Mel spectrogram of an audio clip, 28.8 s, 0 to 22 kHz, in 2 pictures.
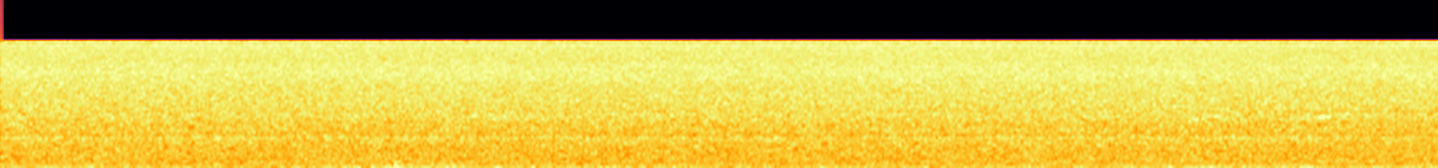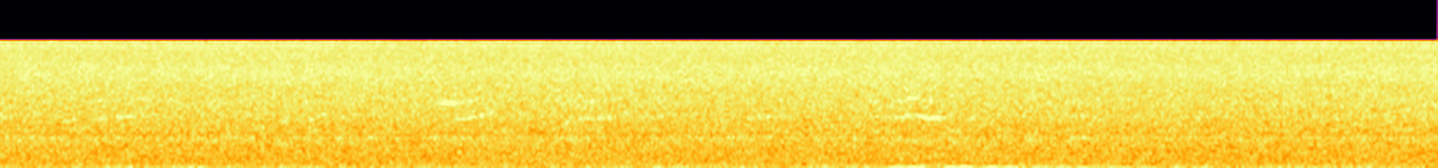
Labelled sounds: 23.5	23.8	humpback whale, 1.2 to 1.3 kHz

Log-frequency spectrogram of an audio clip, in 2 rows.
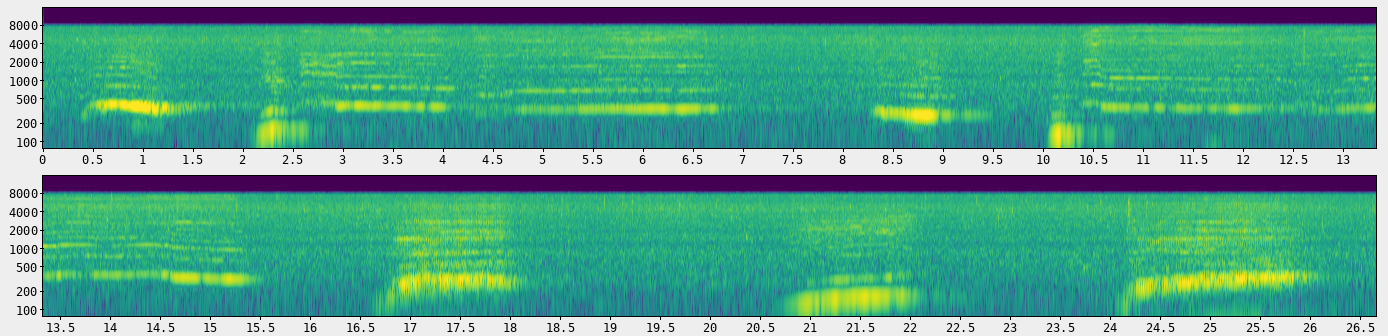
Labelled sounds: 0.5	1.2	humpback whale, 0.78 to 2.5 kHz
2.2	4.0	humpback whale, 0.78 to 7.1 kHz
4.7	5.1	humpback whale, 3.0 to 6.2 kHz
5.4	6.6	humpback whale, 1.0 to 6.8 kHz
10.4	12.3	humpback whale, 1.0 to 7.8 kHz
12.7	15.4	humpback whale, 0.84 to 6.6 kHz
16.8	18.0	humpback whale, 1.2 to 2.0 kHz
20.9	21.7	humpback whale, 1.1 to 2.2 kHz
24.5	25.3	humpback whale, 1.1 to 2.8 kHz

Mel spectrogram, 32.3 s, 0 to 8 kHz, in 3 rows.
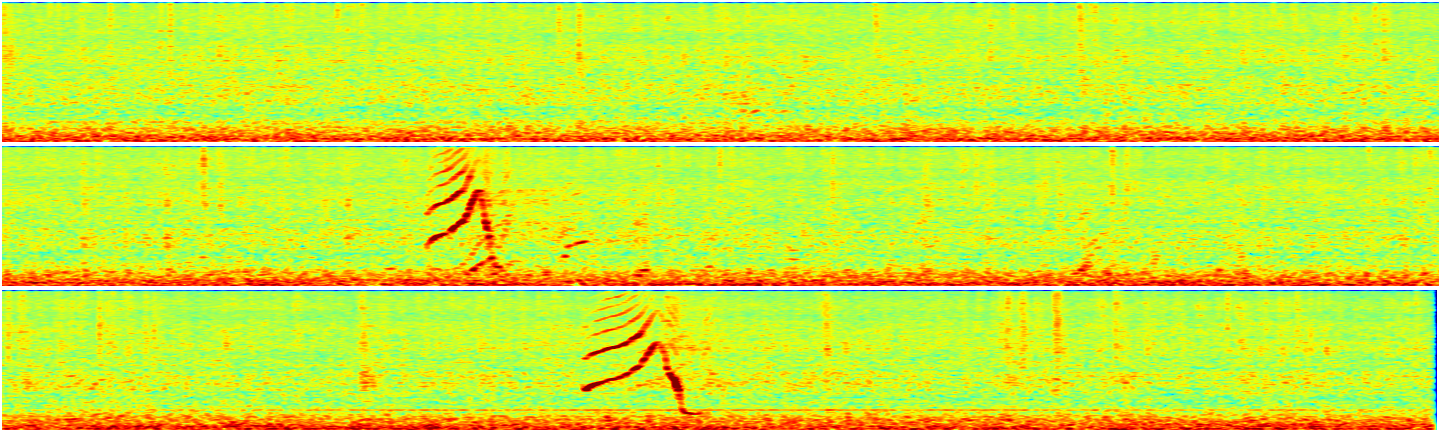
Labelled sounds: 14.0	14.4	killer whale, southern resident, 0.80 to 2.5 kHz
25.9	26.6	killer whale, southern resident, 0.82 to 5.4 kHz

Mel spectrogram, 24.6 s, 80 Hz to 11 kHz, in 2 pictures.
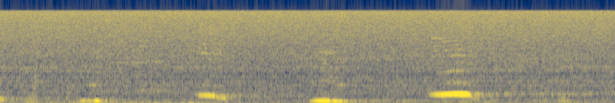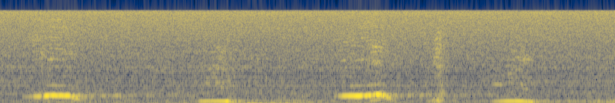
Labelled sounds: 6.5	6.7	humpback whale, 1.9 to 2.1 kHz
8.6	9.3	humpback whale, 1.0 to 3.2 kHz
22.7	23.0	humpback whale, 1.4 to 1.7 kHz

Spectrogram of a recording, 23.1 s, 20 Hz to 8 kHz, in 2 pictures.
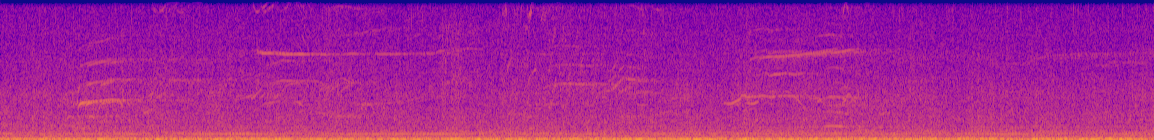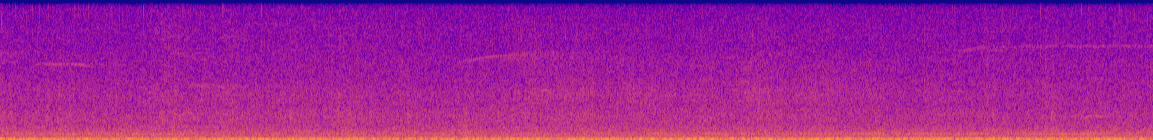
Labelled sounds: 0.6	2.1	killer whale, southern resident, 0.73 to 8.0 kHz
2.4	3.8	killer whale, southern resident, 1.7 to 7.6 kHz

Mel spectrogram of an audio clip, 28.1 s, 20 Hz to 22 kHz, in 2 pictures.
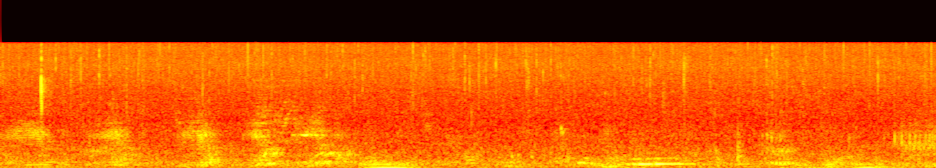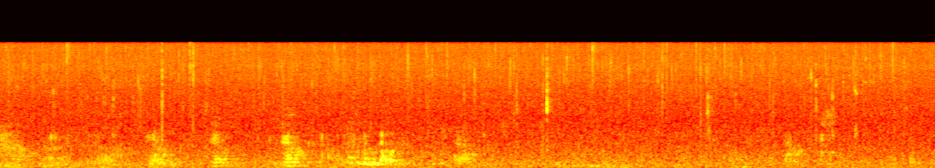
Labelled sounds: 0.1	0.6	humpback whale, 0.78 to 1.2 kHz
4.5	4.8	humpback whale, 0.78 to 1.0 kHz

